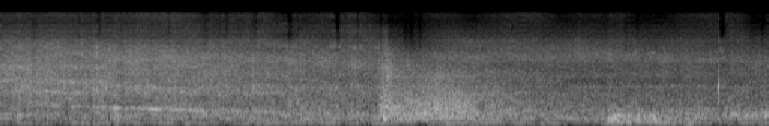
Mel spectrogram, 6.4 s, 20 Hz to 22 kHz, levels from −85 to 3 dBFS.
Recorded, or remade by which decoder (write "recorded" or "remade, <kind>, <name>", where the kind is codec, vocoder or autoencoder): remade, codec, SNAC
